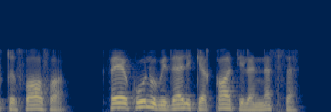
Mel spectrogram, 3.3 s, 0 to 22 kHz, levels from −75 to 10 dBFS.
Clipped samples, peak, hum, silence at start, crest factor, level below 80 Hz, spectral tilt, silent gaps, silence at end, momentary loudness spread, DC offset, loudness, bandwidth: under 0.1%; -4 dBFS; none; 0 s; 16 dB; -48 dBFS; -11.5 dB/octave; 0.81-0.98 s; 0.35 s; 13 LU; under 0.1%; -20 LUFS; 3.8 kHz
